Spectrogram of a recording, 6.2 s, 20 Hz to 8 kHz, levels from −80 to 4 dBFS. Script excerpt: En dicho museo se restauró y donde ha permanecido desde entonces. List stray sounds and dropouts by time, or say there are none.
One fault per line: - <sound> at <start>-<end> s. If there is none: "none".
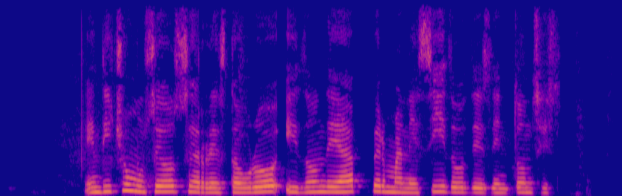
none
